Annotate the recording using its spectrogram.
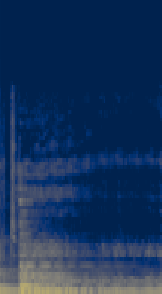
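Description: Operatic female voice singing, with a short note followed by one long note held with vibrato over soft, quiet accompaniment.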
